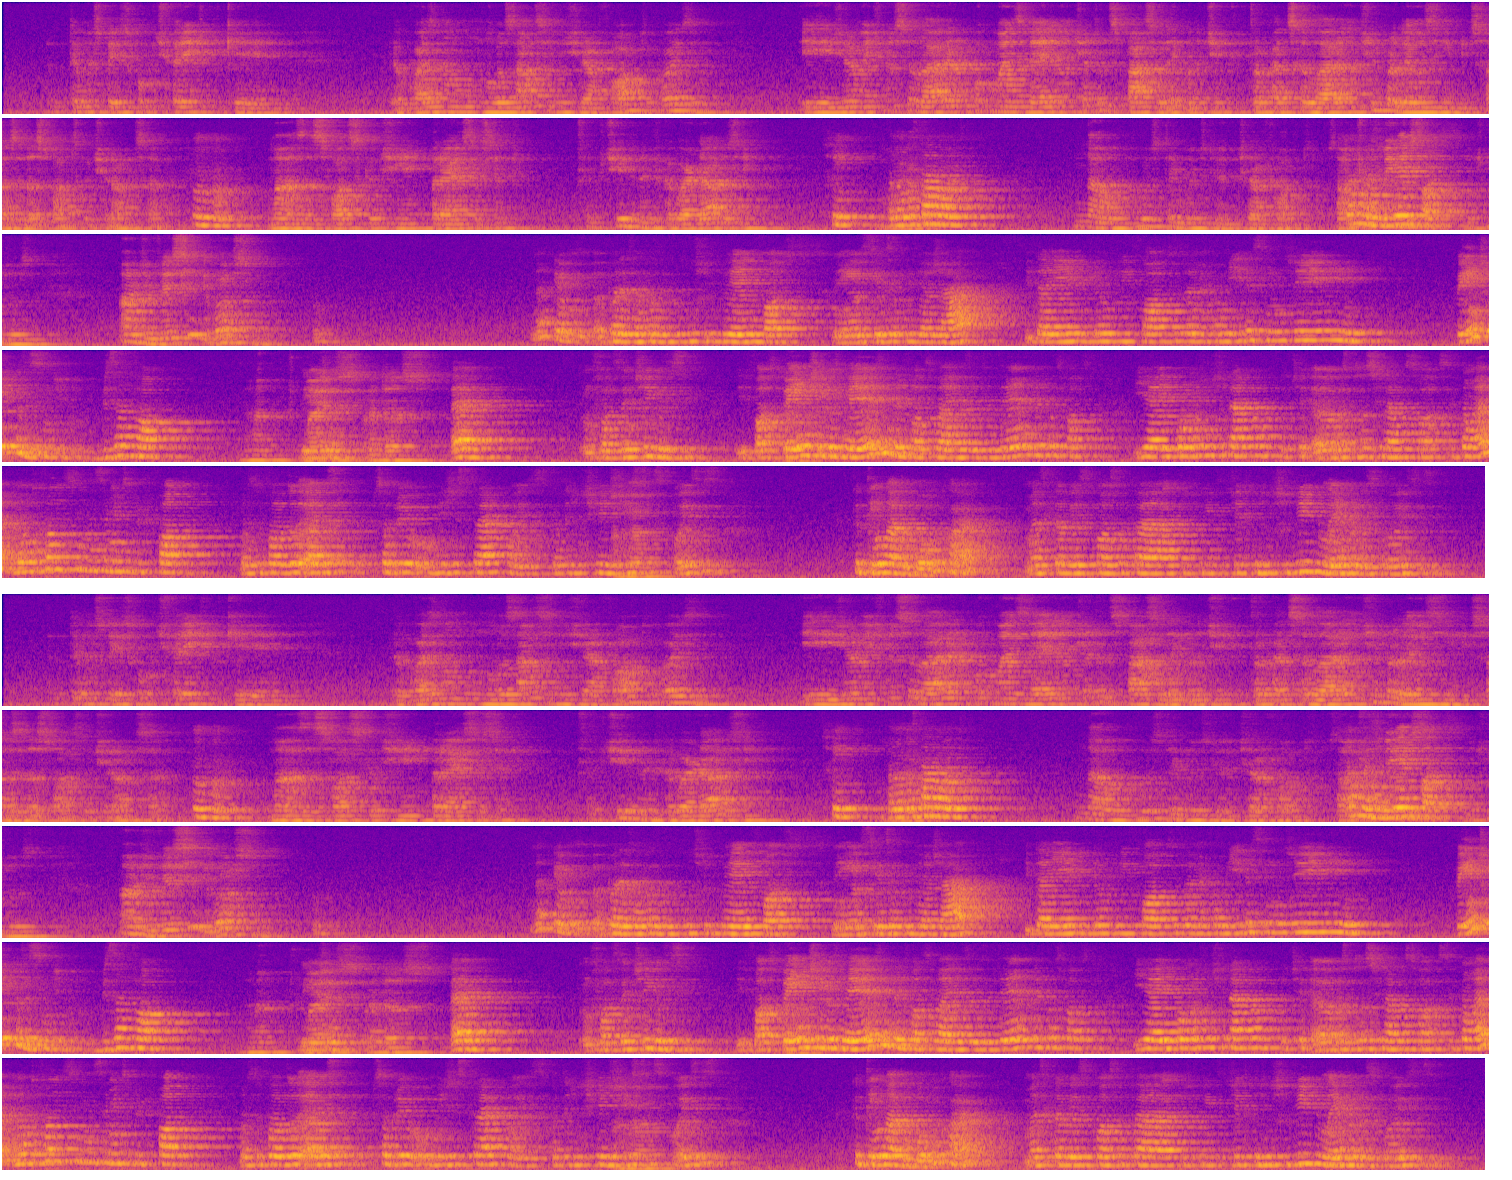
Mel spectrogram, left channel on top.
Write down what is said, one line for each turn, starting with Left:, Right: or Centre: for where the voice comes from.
Left: tenho uma experiência um pouco diferente, porque eu quase não, não gostava, assim, de tirar foto e coisa. E geralmente meu celular era um pouco mais velho, não tinha tanto espaço, daí quando eu tinha que trocar de celular, eu não tinha problema assim em me desfazer das fotos que eu tirava, sabe?
Right: uhum,
Left: Mas as fotos que eu tinha impressa, eu sempre, sempre tive, né? Fica guardado assim,
Right: sim.
Left: no
Right: Eu
Left: lugar.
Right: não gostava muito.
Left: Não, nunca gostei muito de tirar foto. Só
Right: Não,
Left: ultimamente,
Right: mas de ver
Left: assim,
Right: fotos.
Left: nos últimos anos. Ah, de ver, sim, eu gosto.
Right: Hum. Não é que, eu- eu, por exemplo, às vezes a gente vê fotos, que nem eu, se eu fui viajar. E daí eu vi fotos da minha família, assim, de... Bem antigas, assim, tipo, bisavó.
Left: Aham.
Right: Daí
Left: Mais
Right: tinha... uns-
Left: de 50 anos.
Right: É, fotos antigas, assim. E fotos bem
Left: Aham,
Right: antigas mesmo, daí fotos mais anos 80 e depois fotos... E aí, como a gente tirava... eu ti- eu- As pessoas tiravam as fotos, e não é... Não tô falando, assim, necessariamente sobre foto, mas tô falando é, nesse- sobre o registrar coisas. Quando a gente registra
Left: aham.
Right: as coisas, que tem um lado bom, claro, mas que talvez possa estar interferindo do jeito que a gente vive, lembra das coisas.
